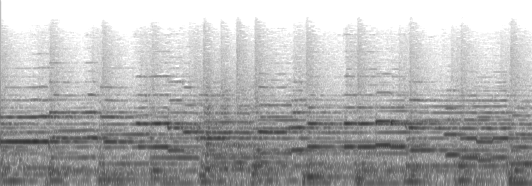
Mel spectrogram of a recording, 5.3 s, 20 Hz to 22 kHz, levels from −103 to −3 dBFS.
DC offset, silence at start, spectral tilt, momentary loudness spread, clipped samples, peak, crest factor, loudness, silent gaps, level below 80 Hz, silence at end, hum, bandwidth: under 0.1%; 0 s; -6.5 dB/octave; 5 LU; under 0.1%; -18 dBFS; 14 dB; -31 LUFS; none; -48 dBFS; 0 s; none; 13 kHz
